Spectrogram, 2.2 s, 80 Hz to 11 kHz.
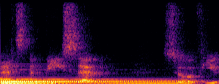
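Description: A B7 chord strummed once on a semi-hollow electric guitar, ringing out and slowly fading.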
